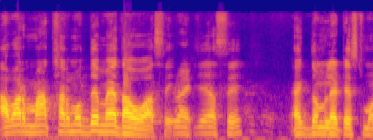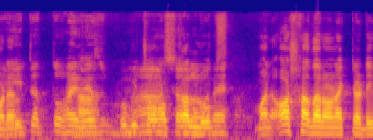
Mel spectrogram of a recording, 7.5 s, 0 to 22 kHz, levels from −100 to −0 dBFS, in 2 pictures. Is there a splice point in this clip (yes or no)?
yes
